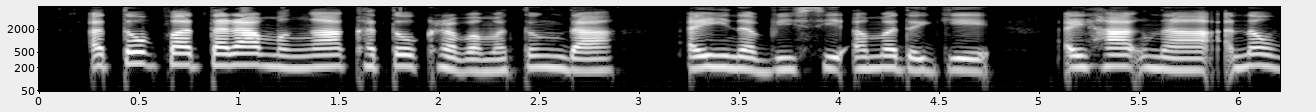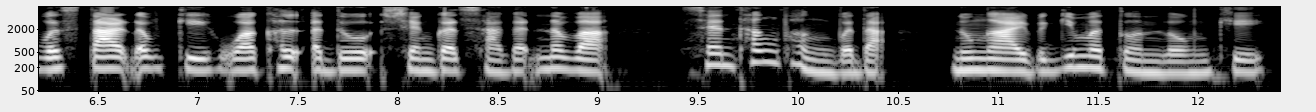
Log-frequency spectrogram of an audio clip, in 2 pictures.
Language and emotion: Manipuri, happy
